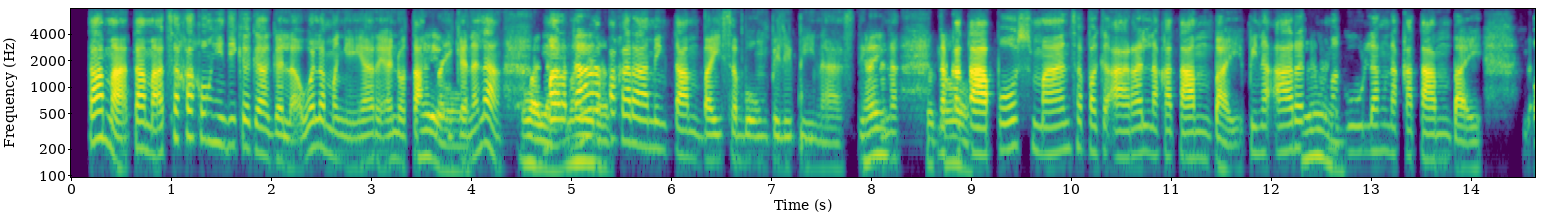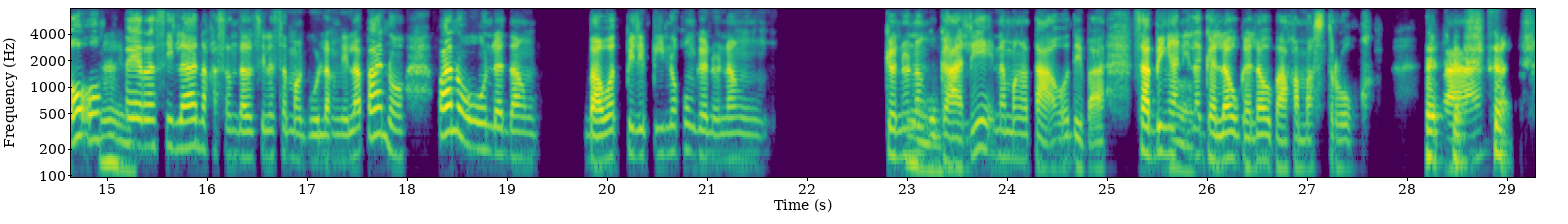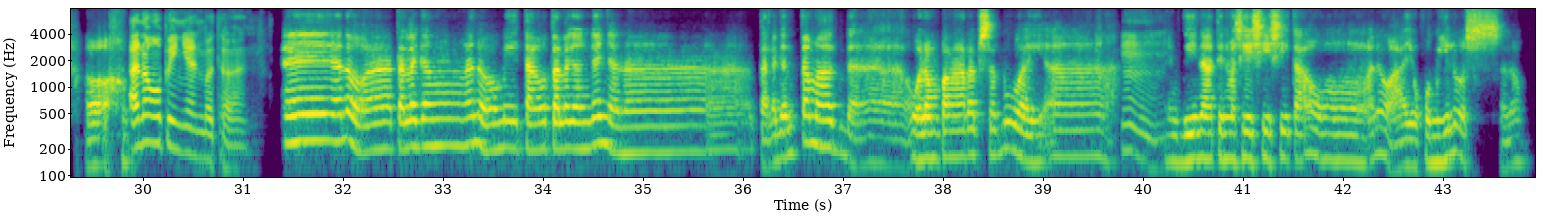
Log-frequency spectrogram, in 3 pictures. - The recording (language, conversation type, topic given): Filipino, unstructured, Paano nakaaapekto ang kahirapan sa buhay ng mga tao?
- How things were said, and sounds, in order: tapping; laugh; drawn out: "na"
